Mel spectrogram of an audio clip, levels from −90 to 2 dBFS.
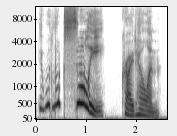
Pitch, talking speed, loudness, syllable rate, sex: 200 Hz, 135 wpm, -16 LUFS, 6.7 syllables/s, female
